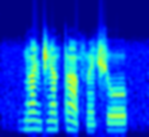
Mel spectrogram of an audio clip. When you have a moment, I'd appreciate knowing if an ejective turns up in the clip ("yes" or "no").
no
